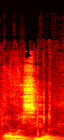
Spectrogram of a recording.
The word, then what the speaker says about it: Rico: I like to spell it R-I-C-O. I pronounce it just like it sounds, Rico, from a small corrupt town in New Jersey.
